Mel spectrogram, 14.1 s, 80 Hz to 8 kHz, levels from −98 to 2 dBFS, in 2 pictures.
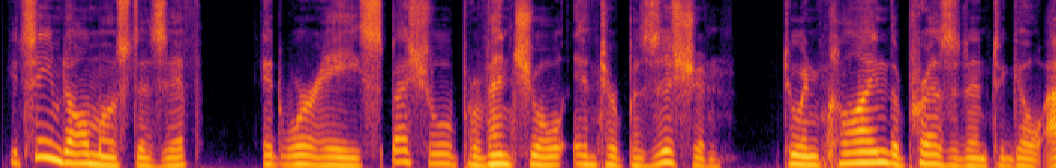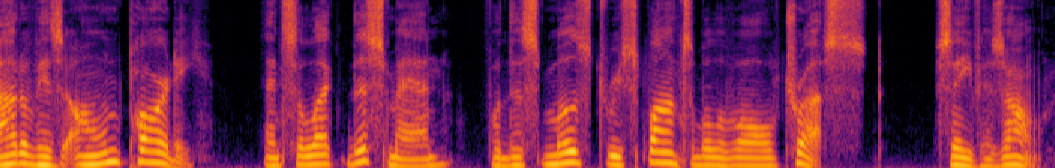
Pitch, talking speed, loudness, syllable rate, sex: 150 Hz, 155 wpm, -18 LUFS, 4.6 syllables/s, male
